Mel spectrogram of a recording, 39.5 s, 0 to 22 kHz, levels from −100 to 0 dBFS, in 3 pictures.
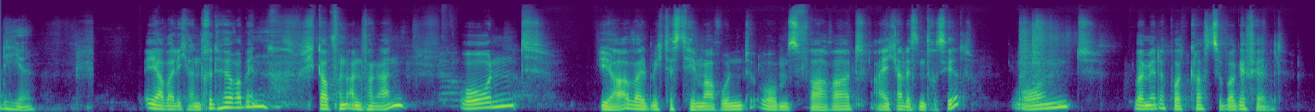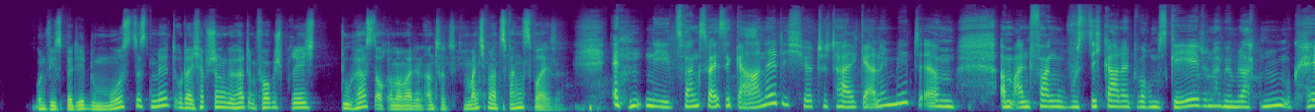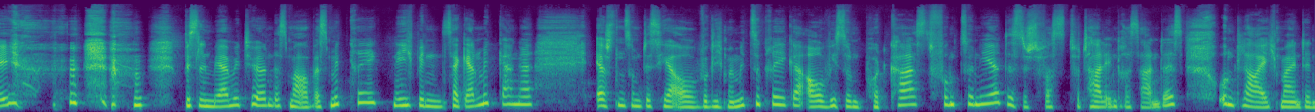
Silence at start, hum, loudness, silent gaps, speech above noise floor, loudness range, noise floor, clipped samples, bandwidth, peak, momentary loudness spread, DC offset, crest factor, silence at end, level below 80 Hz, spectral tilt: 0 s; none; -19 LUFS; 13.20-13.39 s; 46 dB; 3 LU; -64 dBFS; under 0.1%; 17.5 kHz; -2 dBFS; 7 LU; under 0.1%; 18 dB; 0 s; -62 dBFS; -5 dB/octave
